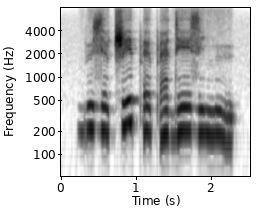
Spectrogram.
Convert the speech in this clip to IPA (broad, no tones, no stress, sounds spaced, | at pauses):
b ʉ z e ʈ͡ʂ e pʼ ɛ pʼ æ d e z i ŋ ʉ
